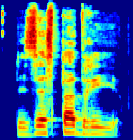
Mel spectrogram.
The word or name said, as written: les espadrilles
